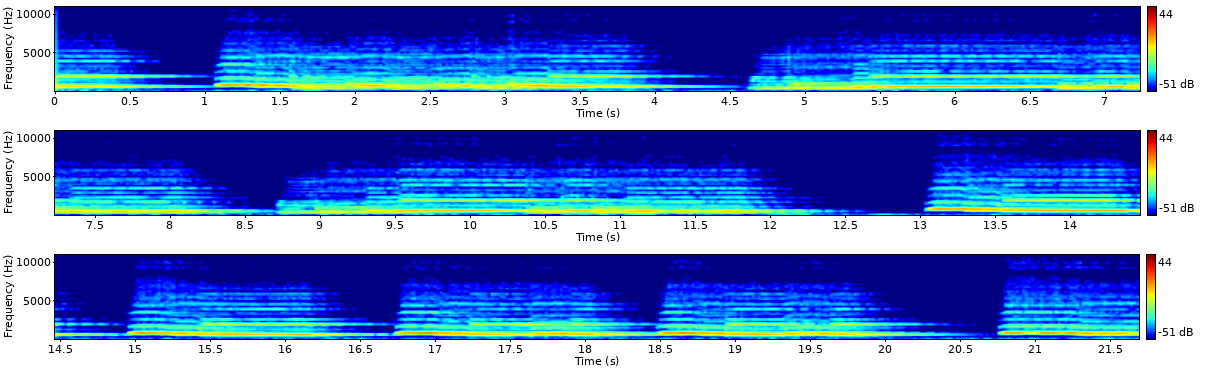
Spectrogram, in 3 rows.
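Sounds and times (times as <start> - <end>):
native american flute pans melody: 0.0 - 12.4, 13.0 - 21.6.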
